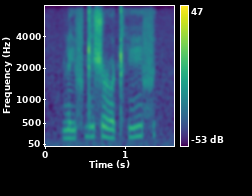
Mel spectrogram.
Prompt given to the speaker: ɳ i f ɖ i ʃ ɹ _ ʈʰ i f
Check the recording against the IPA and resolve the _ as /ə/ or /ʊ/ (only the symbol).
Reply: ʊ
